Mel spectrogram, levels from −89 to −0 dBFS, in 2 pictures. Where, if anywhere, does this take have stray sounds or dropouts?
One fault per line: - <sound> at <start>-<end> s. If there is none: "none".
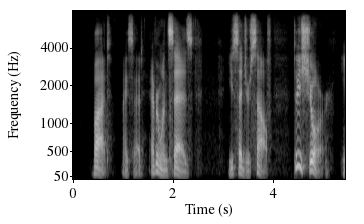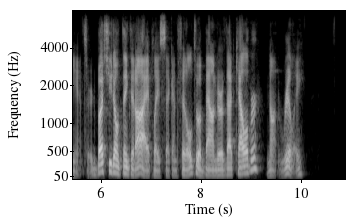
none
